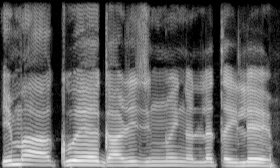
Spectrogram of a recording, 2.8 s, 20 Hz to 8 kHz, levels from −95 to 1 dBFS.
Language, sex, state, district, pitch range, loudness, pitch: Wancho, male, Arunachal Pradesh, Longding, 160-190 Hz, -13 LUFS, 175 Hz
